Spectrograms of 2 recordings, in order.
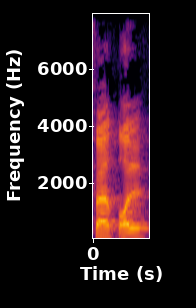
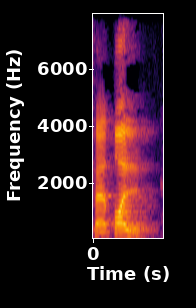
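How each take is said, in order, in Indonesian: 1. Suara tetap datar pada kata itu. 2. Suara dinaikkan pada kata itu.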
